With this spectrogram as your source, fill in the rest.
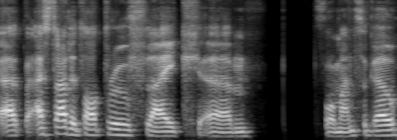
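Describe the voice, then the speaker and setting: At a medium pitch, a man speaks in a German accent. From Germany. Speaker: startup founder. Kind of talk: interview. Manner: halting.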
